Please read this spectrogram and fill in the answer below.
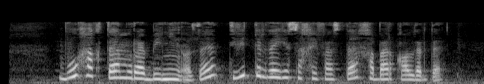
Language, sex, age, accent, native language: Uzbek, female, 18-24, Farg'ona, Uzbek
